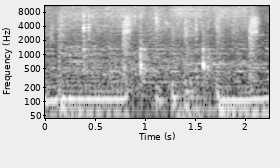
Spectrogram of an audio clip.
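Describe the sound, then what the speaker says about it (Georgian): A sauce with red wine, red pepper, basil and paprika sizzles in a pan while being stirred, a close, dense hiss with a low hum and brief spoon scrapes. "ამას კარგად მოურევ"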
